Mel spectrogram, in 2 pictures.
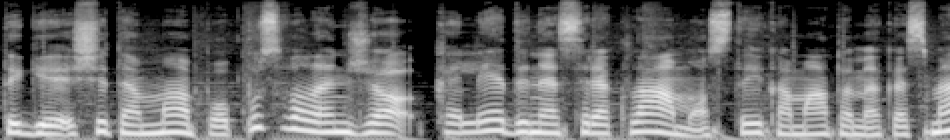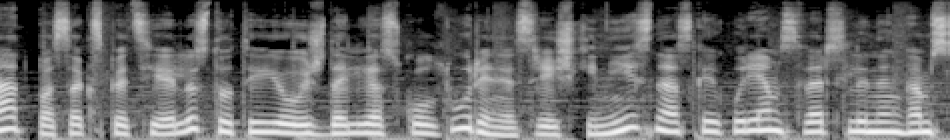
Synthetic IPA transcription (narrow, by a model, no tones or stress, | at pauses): t̪ɐɪɡʲɪʃʲɪt̪ʲɛmɐpoːpʊsʋɐlˠɐnʲd͡ʒʲoːkɐlʲeːd̪ʲɪnʲeːsɾʲɛklˠɑːmoːst̪ɐɪkɑːmɑːt̪oːmʲɛkɐsʲmʲɛt̪pɐsɐksʲpʲɛt̪sʲɪɛlʲɪst̪ʊt̪ɐɪjɛʊɪʒd̪ɐlʲiɛskʊlˠt̪uːɾʲɪnʲɪsɾʲɛɪʃʲkʲɪnʲiːsnʲɛskɐɪkʊɾʲiɛmsʋʲɛɾʲsʲlʲɪnʲɪŋkɐms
